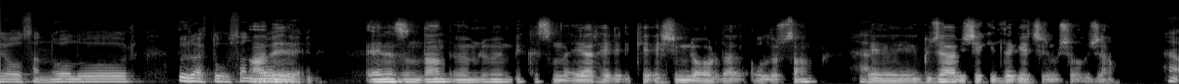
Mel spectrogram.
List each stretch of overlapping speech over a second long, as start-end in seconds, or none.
none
